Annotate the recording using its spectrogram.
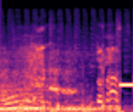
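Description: Subaru rally car driven hard on a track, its engine revving up with tyres squealing. Near the end a voice is cut by a short steady beep.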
